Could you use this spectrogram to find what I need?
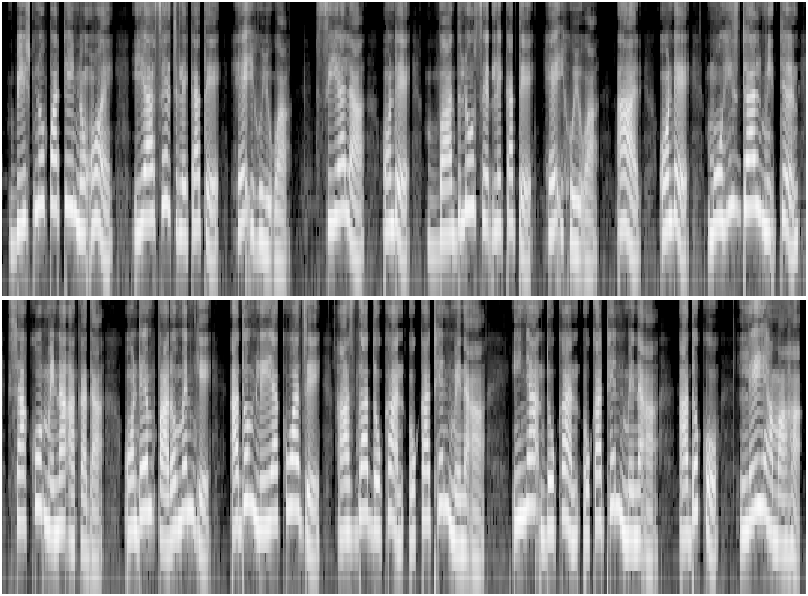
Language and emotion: Santali, neutral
